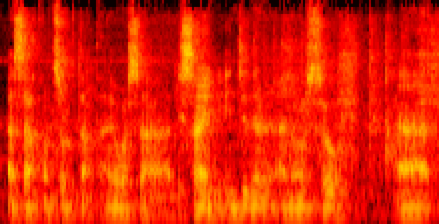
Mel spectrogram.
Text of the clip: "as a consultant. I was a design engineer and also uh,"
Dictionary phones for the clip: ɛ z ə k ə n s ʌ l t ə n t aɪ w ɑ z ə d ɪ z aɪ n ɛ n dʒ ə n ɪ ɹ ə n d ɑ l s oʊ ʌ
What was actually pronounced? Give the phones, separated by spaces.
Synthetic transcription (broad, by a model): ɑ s ə k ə n s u l t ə n t aɪ w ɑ s ə d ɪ s aɪ n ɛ n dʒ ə n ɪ ɹ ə n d ɑ l s oʊ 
